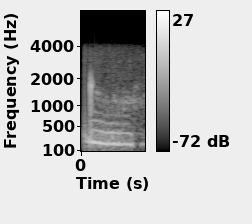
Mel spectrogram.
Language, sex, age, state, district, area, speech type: Manipuri, female, 45-60, Manipur, Churachandpur, urban, conversation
